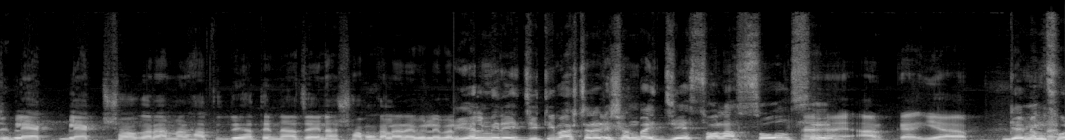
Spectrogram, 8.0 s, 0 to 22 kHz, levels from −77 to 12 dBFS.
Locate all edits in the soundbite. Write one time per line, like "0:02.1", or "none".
0:03.4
